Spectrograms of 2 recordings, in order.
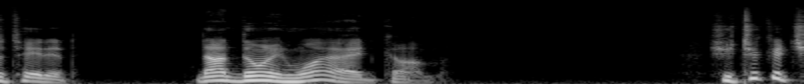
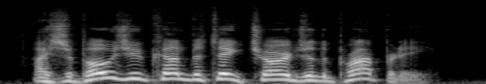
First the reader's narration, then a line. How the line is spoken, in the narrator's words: I blurted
